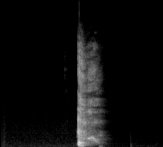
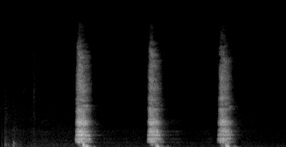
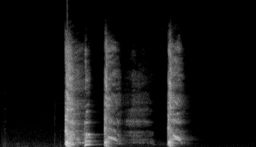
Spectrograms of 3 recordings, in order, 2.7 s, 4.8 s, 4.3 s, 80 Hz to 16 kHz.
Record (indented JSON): {
  "cough_length": "2.7 s",
  "cough_amplitude": 32694,
  "cough_signal_mean_std_ratio": 0.2,
  "exhalation_length": "4.8 s",
  "exhalation_amplitude": 11399,
  "exhalation_signal_mean_std_ratio": 0.28,
  "three_cough_length": "4.3 s",
  "three_cough_amplitude": 32355,
  "three_cough_signal_mean_std_ratio": 0.27,
  "survey_phase": "beta (2021-08-13 to 2022-03-07)",
  "age": "18-44",
  "gender": "Female",
  "wearing_mask": "No",
  "symptom_none": true,
  "smoker_status": "Never smoked",
  "respiratory_condition_asthma": false,
  "respiratory_condition_other": false,
  "recruitment_source": "REACT",
  "submission_delay": "2 days",
  "covid_test_result": "Negative",
  "covid_test_method": "RT-qPCR",
  "influenza_a_test_result": "Unknown/Void",
  "influenza_b_test_result": "Unknown/Void"
}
